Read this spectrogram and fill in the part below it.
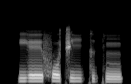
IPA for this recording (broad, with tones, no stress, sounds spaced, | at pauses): j eː˧ f o˦˨ t͡ʃ iː˧ k ɨ˨ k ĩ˨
